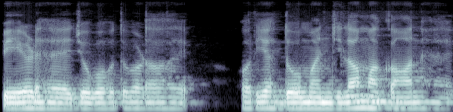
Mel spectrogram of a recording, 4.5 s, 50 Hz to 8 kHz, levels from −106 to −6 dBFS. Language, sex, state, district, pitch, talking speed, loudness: Magahi, male, Bihar, Jahanabad, 115 Hz, 160 wpm, -16 LUFS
